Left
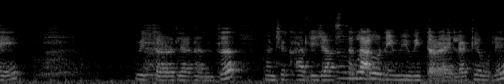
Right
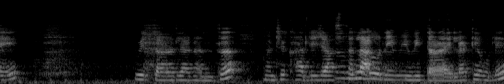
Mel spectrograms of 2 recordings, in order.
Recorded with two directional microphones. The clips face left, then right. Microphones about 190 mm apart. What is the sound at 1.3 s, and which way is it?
A woman's voice, 50° right (ahead or behind).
